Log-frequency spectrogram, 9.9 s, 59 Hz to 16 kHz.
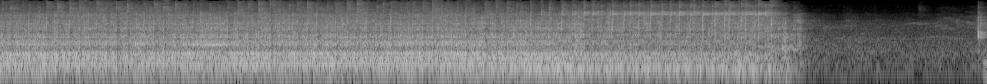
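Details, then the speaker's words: Raptor 87 two-stroke pocketbike after exhaust canister mod (drilled tube, steel wool, added silencer): loud, rapid, even buzz held steady about eight seconds then cut off; sound reduced, normal running. "pero so far Okay naman yung tunog niya ah nabawasan siya Hindi na siya Masakit sa tinga"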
